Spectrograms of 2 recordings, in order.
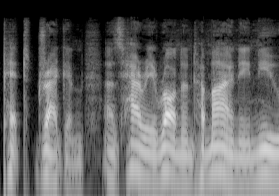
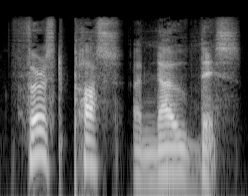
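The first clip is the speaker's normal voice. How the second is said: ordinary delivery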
